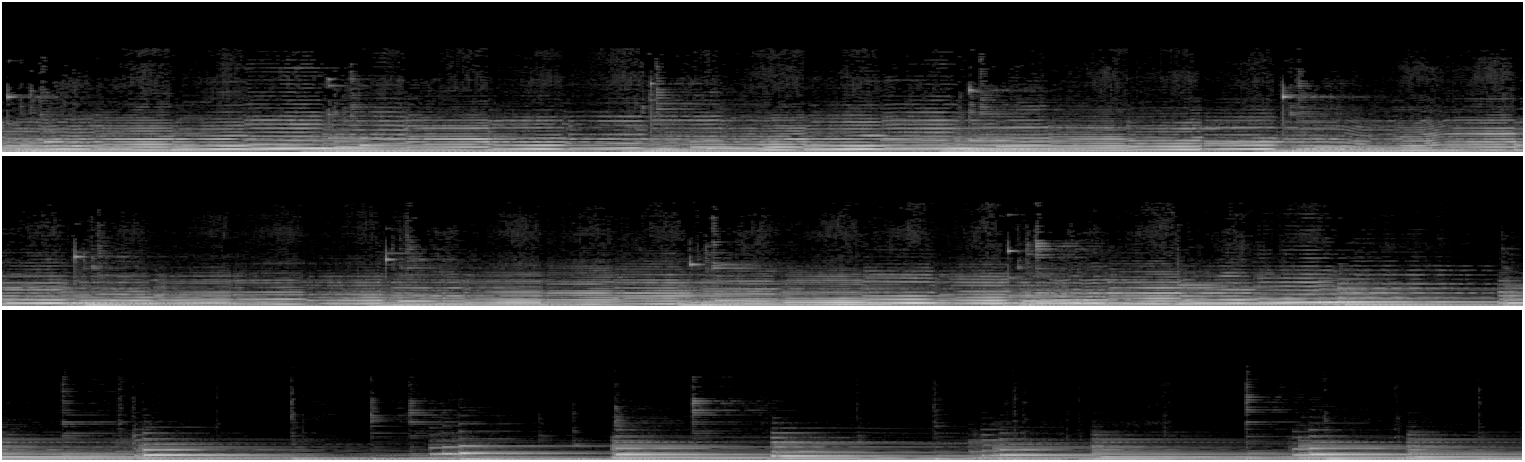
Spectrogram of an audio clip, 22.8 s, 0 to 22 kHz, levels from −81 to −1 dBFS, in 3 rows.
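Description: At 7.05 s and again at 10.02 s the audio jumps abruptly, skipping roughly 20 ms and then about 10 ms. A dropped buffer (overrun) is the likely cause: samples were overwritten before being read, so the two sides join directly. Unlike a gap, no silence is heard.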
